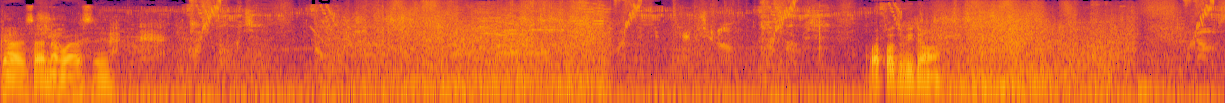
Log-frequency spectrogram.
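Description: Blasts hiss and roar.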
